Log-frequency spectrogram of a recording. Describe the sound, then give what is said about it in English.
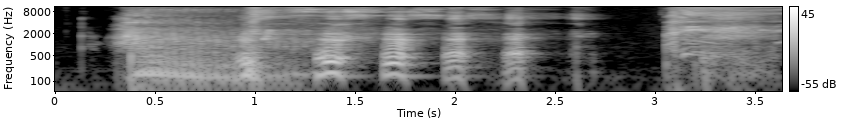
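A person imitates a lioness growl with a rough, drawn-out vocal snarl, fairly loud, followed by a run of short laughing bursts and a brief pause before more noisy voice sounds. “I would come back as a lion. A lioness. A lion? Yes. Because I'm a Leo. Yeah. Do a growl.”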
